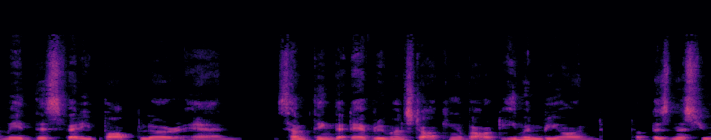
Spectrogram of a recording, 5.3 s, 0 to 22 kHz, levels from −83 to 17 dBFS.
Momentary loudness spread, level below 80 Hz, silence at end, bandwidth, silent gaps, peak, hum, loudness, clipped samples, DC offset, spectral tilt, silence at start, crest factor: 9 LU; -68 dBFS; 0 s; 16.5 kHz; 1.82-2.04 s, 4.54-4.73 s; -10 dBFS; none; -29 LUFS; under 0.1%; under 0.1%; -4.5 dB/octave; 0 s; 20 dB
